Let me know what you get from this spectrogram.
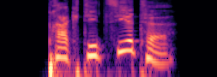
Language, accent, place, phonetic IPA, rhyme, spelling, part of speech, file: German, Germany, Berlin, [pʁaktiˈt͡siːɐ̯tə], -iːɐ̯tə, praktizierte, adjective / verb, De-praktizierte.ogg
- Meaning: inflection of praktiziert: 1. strong/mixed nominative/accusative feminine singular 2. strong nominative/accusative plural 3. weak nominative all-gender singular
